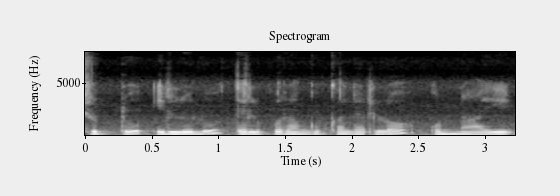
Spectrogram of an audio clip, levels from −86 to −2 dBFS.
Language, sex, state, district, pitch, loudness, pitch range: Telugu, female, Telangana, Mahabubabad, 195 Hz, -14 LUFS, 185-205 Hz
